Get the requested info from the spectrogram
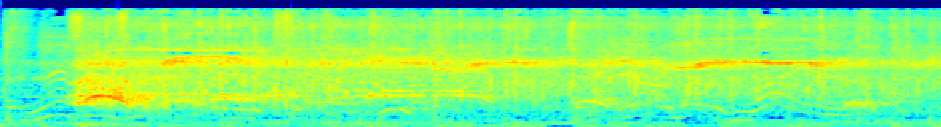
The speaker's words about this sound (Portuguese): vamos parar um momento todo mundo em silêncio só para ouvir palmas virtuais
